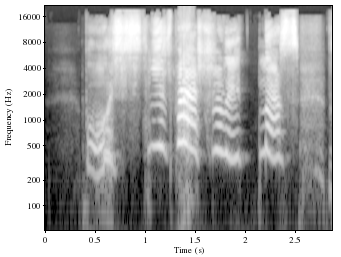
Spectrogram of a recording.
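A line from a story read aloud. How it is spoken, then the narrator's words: Shrill squeal. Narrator (Russian): взвизгнул Голлум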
